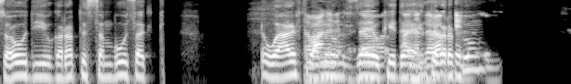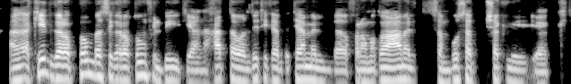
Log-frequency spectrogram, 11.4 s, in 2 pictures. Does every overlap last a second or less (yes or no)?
no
